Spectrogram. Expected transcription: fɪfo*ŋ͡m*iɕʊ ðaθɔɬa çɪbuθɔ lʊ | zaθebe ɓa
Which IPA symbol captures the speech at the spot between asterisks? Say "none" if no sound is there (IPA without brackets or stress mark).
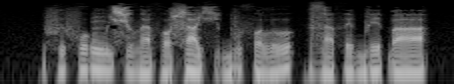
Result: ŋ͡m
